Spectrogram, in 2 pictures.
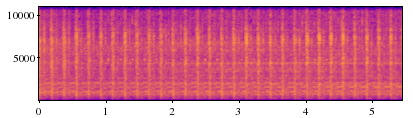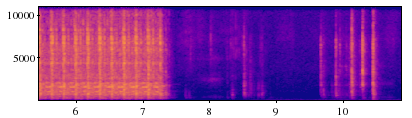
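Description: A sewing machine stitches steadily for about seven seconds with a fast, even mechanical rattle, close and loud, then stops abruptly, leaving a few faint clicks and handling taps.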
